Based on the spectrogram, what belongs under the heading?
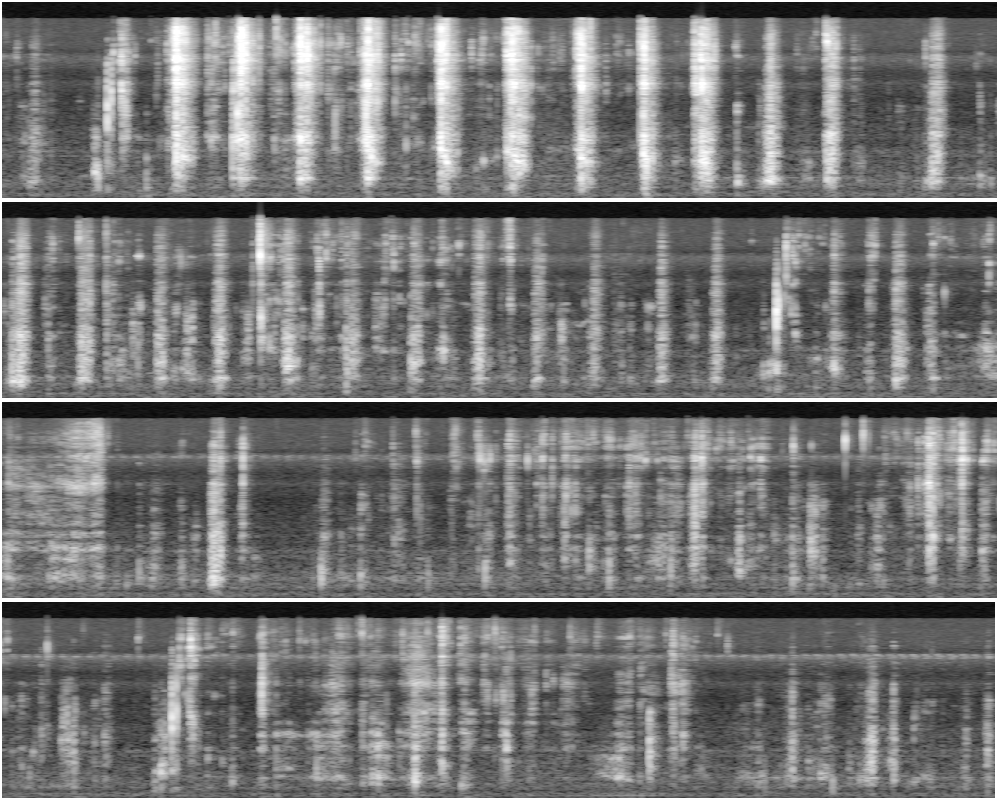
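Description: Close-up chewing: loud, crisp crunching of a raw winged bean, about two bites a second, for the first several seconds, then softer, wetter chewing of rice and curried mutton eaten by hand.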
